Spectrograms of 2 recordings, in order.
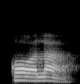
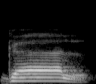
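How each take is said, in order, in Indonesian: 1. Bunyinya diawali dengan bunyi q yang dalam. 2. Bunyinya diawali dengan bunyi g yang keras. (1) "dibacanya apa misalnya" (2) "Orang Aswan bilang"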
